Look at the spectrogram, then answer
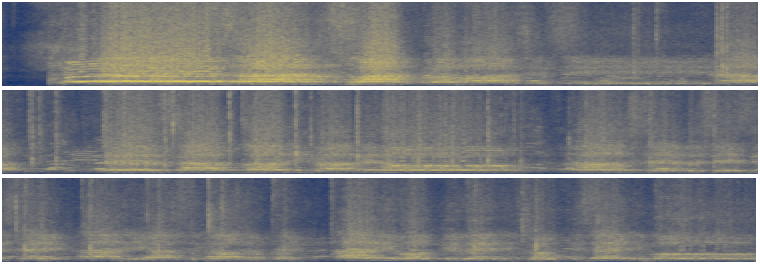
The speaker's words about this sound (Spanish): crearon una canción que suena a menudo en el Trafford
